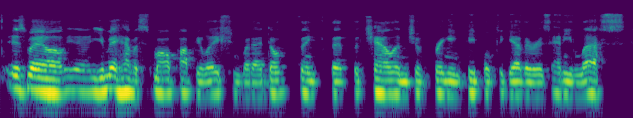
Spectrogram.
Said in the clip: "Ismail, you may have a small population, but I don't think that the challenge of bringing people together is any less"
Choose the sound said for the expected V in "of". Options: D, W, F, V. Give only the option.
V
